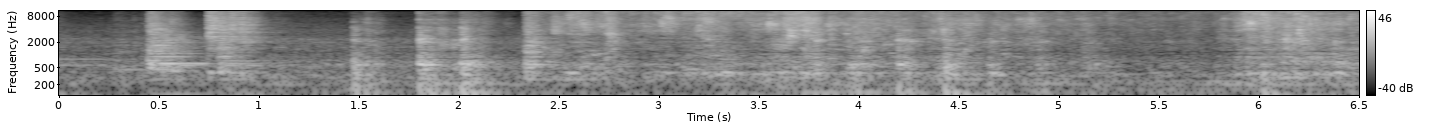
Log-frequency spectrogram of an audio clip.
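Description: Kitchen tap running into the sink while hands rinse something under the stream, with a few knocks and clatters in the first couple of seconds.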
